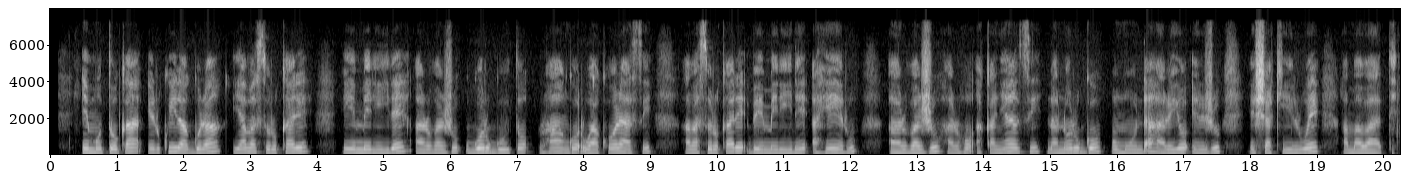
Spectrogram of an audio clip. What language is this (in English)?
Nyankole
